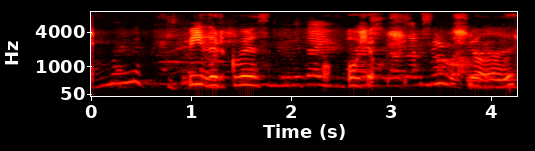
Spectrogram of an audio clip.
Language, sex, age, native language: Icelandic, male, 10, Icelandic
